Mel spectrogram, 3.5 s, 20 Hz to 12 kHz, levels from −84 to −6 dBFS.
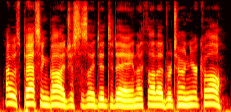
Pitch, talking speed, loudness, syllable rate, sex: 160 Hz, 295 wpm, -17 LUFS, 5.8 syllables/s, male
